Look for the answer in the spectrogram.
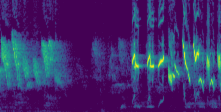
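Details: Double-collared seedeater singing fast, after a quiet start with faint high chatter: a rapid run of bright, clear whistled notes and slurred rising and falling phrases, loud and close.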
